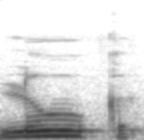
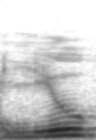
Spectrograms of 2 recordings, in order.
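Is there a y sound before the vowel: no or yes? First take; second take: no; yes. First: No y sound comes before the vowel. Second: A y sound comes before the vowel. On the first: The speaker calls it right. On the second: The speaker calls it wrong. "ल्यूक नहीं होता"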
